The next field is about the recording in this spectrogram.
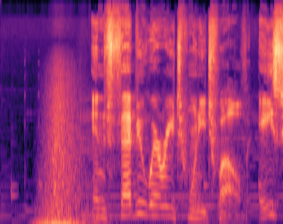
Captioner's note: whooshes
